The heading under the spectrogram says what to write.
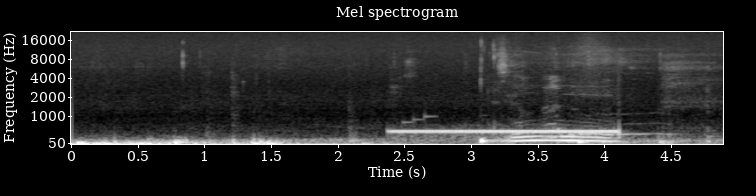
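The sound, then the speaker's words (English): A phone rings once on the line: a single steady electronic tone lasting under two seconds, heard through a call, with muffled low thumping and rumble underneath. “Does that mean we get to hear the ringing of the phone?”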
